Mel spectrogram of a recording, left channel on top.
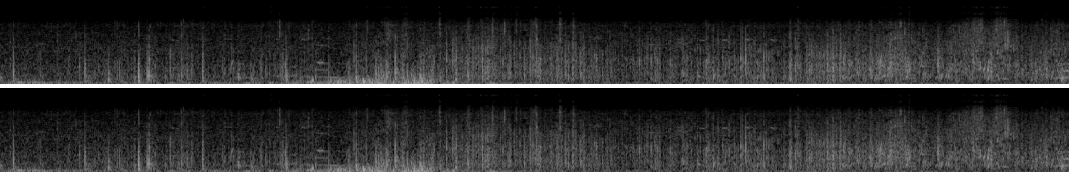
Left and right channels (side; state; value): both; identical; correlation 1.00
